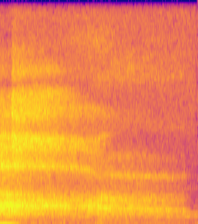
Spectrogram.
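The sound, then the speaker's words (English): A long, breathy exhale during a guided breathing meditation, a soft airy rush that starts strongest and slowly fades over about two seconds, with no talk over it. “And exhaling, letting the hands fall.”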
